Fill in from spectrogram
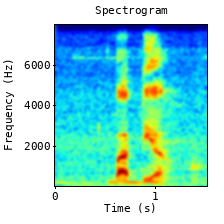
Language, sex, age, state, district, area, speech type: Assamese, male, 18-30, Assam, Lakhimpur, rural, read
